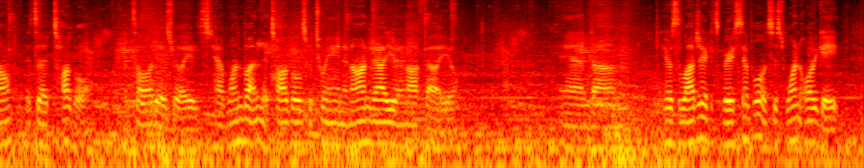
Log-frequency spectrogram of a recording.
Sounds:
music, speech

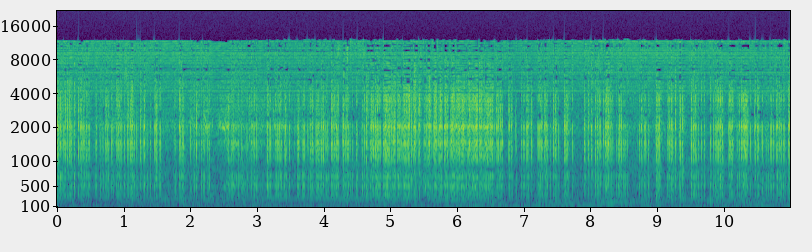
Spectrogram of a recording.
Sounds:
radio, speech

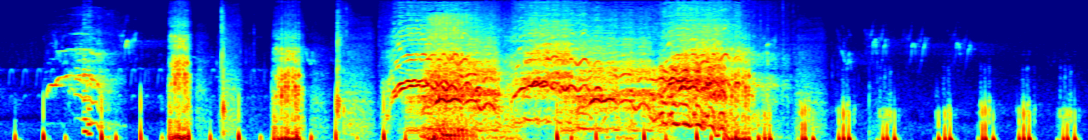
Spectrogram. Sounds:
horse neighing

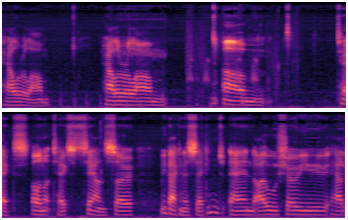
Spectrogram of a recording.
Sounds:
speech

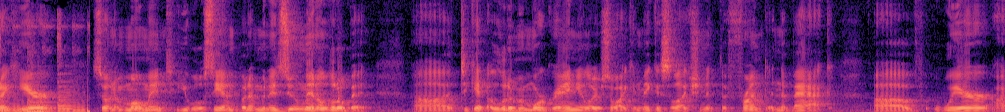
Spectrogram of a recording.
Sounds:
music, speech

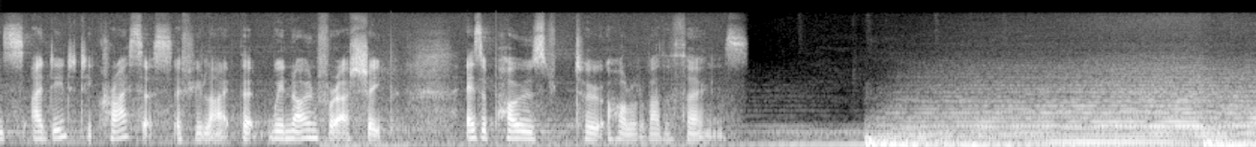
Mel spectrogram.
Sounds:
speech, music

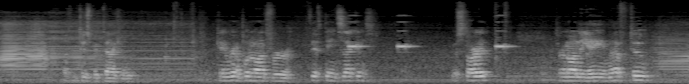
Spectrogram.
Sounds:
microwave oven, speech

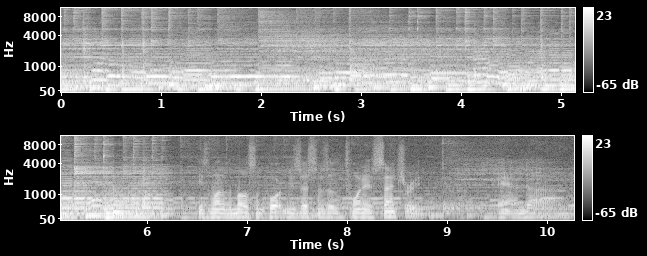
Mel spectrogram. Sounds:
music, speech

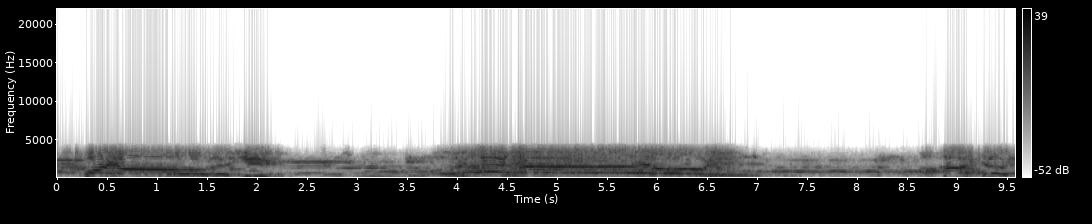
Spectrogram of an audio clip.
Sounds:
music, speech

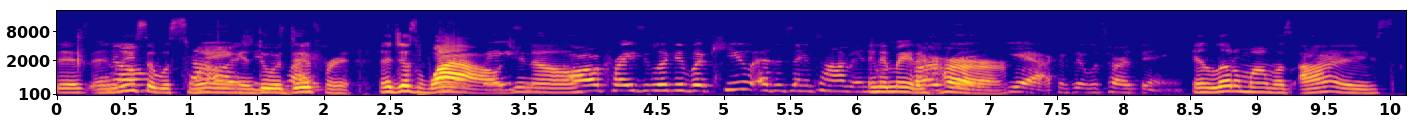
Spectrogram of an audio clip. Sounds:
speech

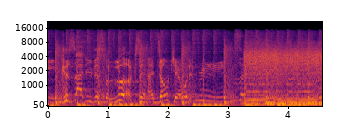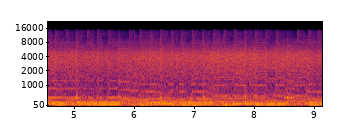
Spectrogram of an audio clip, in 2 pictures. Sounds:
punk rock, music

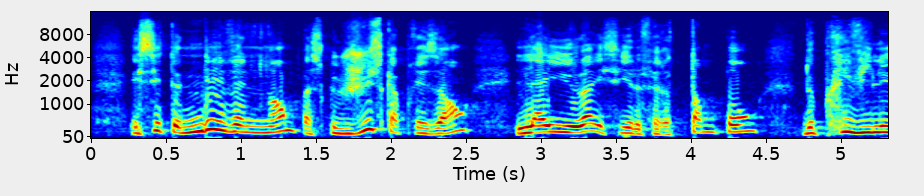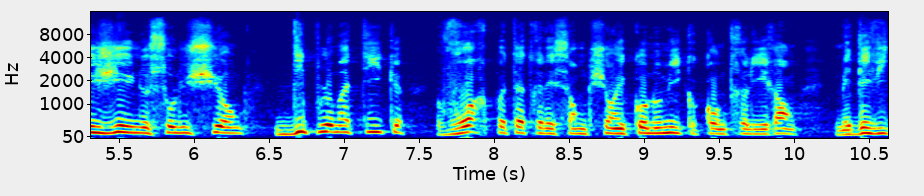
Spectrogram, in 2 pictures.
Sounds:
speech

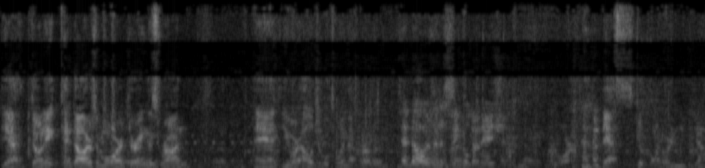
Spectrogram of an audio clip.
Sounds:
speech

